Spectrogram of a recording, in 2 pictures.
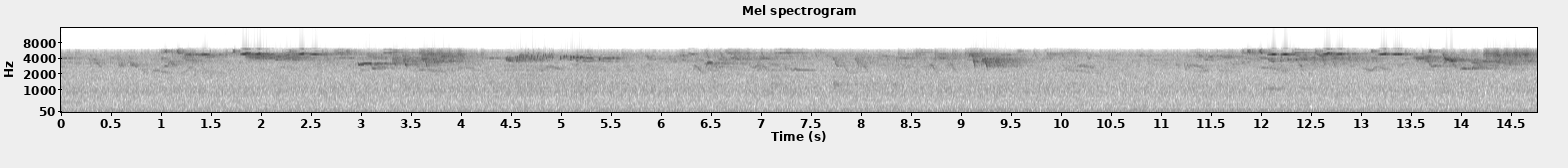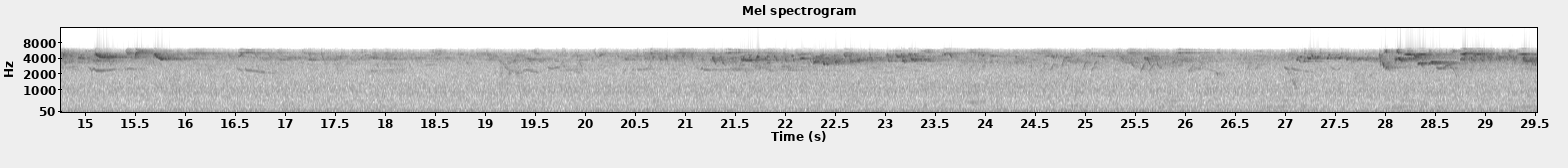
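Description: Small songbirds singing and calling, many short high chirps and phrases scattered throughout, over a steady low background hiss.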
